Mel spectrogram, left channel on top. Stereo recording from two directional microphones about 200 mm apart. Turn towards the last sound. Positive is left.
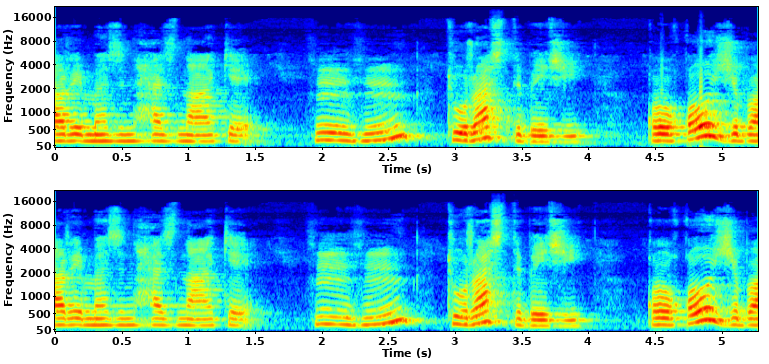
turn(degrees=-30)  # may be behind; listen again after turning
